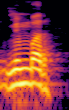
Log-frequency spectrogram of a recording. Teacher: जब ये नून गुन्ना बे से पहले आता है तो मीम की आवाज़ देता है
